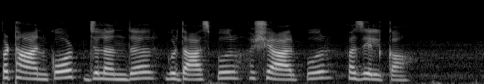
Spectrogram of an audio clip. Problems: background sounds at intervals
